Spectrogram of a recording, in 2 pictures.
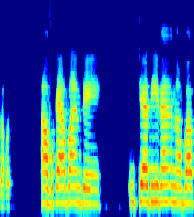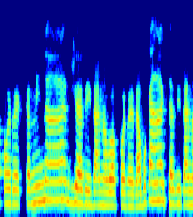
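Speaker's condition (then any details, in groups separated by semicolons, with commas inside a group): Cerebral palsy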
